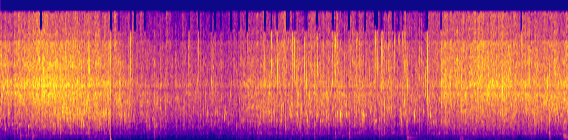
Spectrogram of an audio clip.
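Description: Onions dropped into hot melted ghee sizzle loudly and steadily, with a sharp clack near the start and light stirring scrapes over the continuous frying hiss.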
